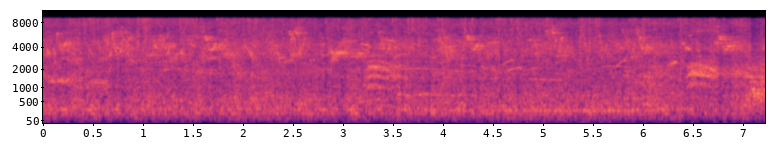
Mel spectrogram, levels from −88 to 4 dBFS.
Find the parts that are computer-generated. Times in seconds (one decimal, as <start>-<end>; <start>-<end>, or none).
0.6-1.5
